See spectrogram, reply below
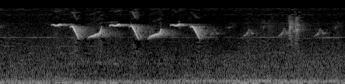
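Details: Collection cinereous tit, known locally as glatik batu, in variation song used to trigger other birds: three crisp high whistles sliding sharply down, each followed by a rising note, then fainter trailing chirps.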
